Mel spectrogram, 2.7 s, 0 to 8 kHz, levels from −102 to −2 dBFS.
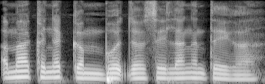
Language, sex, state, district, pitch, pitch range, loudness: Wancho, male, Arunachal Pradesh, Longding, 135 Hz, 130-145 Hz, -16 LUFS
